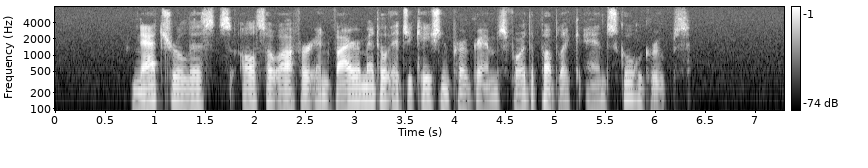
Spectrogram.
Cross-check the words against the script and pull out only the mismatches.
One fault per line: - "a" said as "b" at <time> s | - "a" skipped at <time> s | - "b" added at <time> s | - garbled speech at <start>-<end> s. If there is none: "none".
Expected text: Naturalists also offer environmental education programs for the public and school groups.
none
